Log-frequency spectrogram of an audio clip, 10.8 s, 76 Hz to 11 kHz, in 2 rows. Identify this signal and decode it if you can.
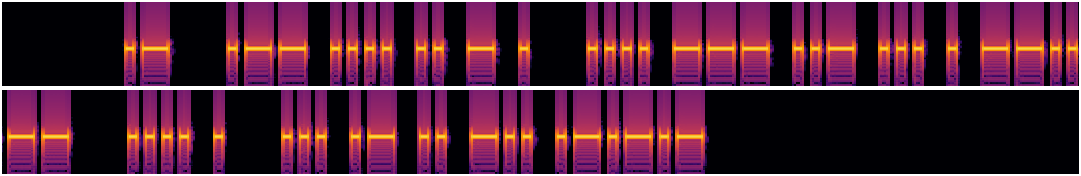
Morse code, heard as a keyed tone, about 28 wpm, 700 Hz. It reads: A WHITE HOUSE, HE SAID.
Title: Sentences from Top 1000 Words - Review Part 1 - 28wpm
